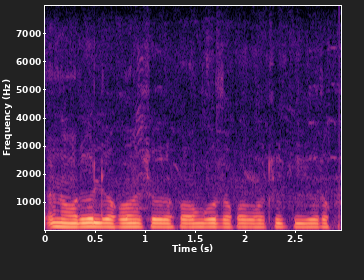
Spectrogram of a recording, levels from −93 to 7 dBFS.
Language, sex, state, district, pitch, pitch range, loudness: Hindi, male, Chhattisgarh, Raigarh, 130 Hz, 125-130 Hz, -15 LUFS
